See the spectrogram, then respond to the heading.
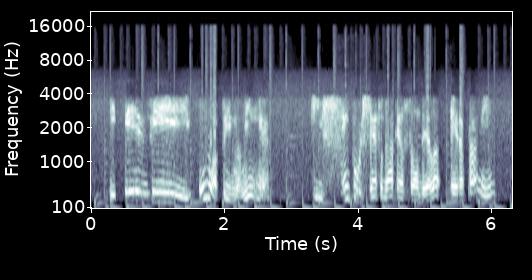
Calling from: Igarapava, São Paulo, Brazil; Eu sou de Igarapava, interior de São Paulo.

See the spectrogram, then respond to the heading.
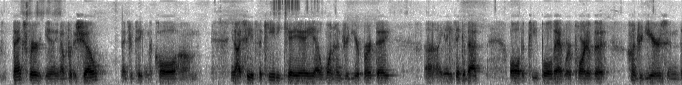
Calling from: New Jersey, United States; New Jersey.

